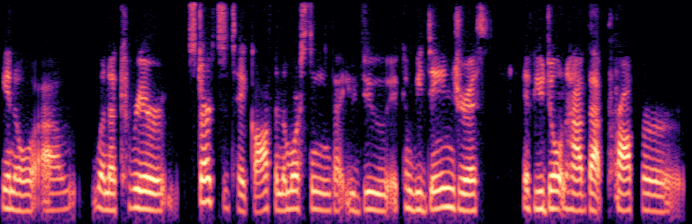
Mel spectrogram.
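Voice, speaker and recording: A young woman from Canada speaks with a mellow, low-set voice, friendly and full of little fillers. The sound is dry and a bit dull, like a muffled studio recording. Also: little pitch movement, normal speed, dry recording. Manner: friendly, many fillers and restarts. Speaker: guest singer. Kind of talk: casual interview answers.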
